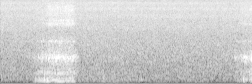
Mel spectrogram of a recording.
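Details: Year-and-a-half-old German shepherd sleeping on owner's lap, one low rumbling half-second snore in a quiet room, start of another at end; snoring.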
